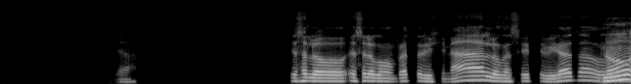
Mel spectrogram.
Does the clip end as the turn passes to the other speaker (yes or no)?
yes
